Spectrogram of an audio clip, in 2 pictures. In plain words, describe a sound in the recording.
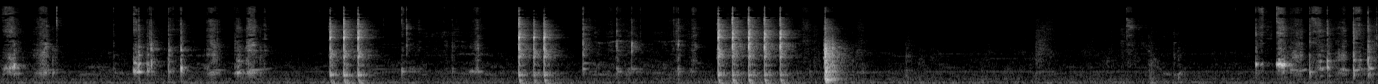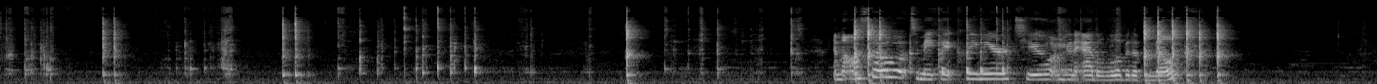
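A spatula scrapes and taps against a metal can.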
